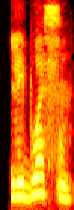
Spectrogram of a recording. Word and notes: les boissons: frances

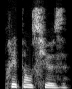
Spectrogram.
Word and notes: pretentieuse: frances

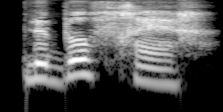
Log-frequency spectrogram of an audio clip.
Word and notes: le beau frere: frances

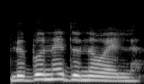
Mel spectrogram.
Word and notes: le bonnet de noel: frances

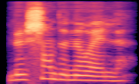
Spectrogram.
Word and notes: le chant de noel: frances

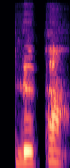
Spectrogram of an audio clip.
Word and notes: le pain: frances

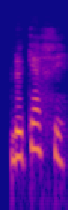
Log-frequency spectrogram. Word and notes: le cafe: frances

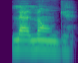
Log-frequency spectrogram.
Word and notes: la langue: French

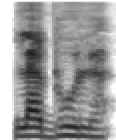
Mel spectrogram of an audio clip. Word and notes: la boule: frances

